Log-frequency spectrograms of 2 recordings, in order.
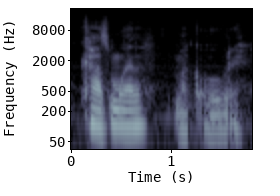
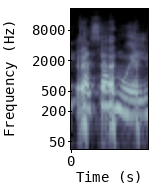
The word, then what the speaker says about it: Kasmuel Mc'Oure: Kasmuel Mc'Oure. I said it right? You did. Oh my goodness. Yeah, you got it. I thought you were going to cuss me No, out. no, you got it. People say Kasamuel.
